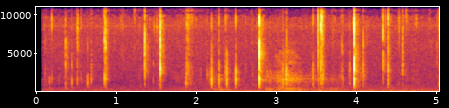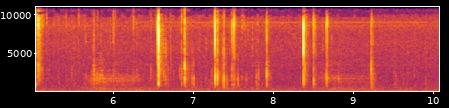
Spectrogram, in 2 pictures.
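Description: A cockatiel cracking and picking through seeds in a plastic cup with its beak: quiet, irregular small clicks and crunches, several to the second.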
